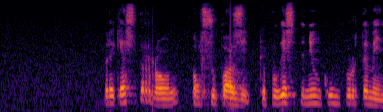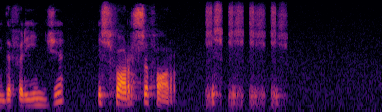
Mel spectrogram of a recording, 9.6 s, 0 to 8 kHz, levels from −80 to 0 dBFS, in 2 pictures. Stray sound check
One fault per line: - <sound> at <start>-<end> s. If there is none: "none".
- laugh at 7.3-8.4 s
